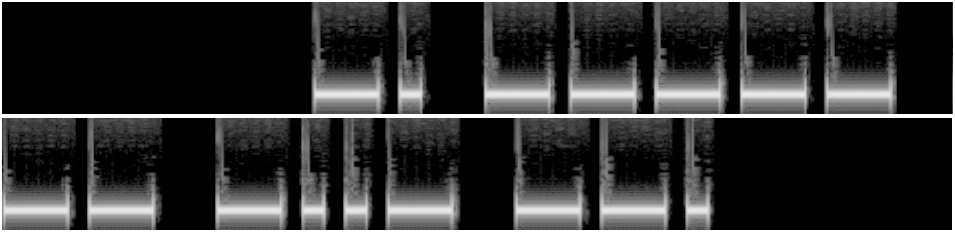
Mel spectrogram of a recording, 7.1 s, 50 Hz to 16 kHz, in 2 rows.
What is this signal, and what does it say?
Morse code, heard as a keyed tone, about 15 wpm, 700 Hz. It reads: N0MXG
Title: USA Call Signs - 5 Characters - 2x Character Spacing - 15wpm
